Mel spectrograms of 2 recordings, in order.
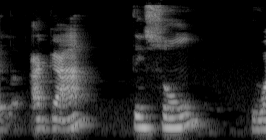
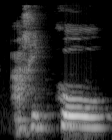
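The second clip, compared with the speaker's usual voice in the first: Haricot, loud, weight on the final co; strong final syllable; 7 dB louder than usual. Shown as a demonstration. Teacher demonstrates French end stress, strong final syllable. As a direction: punch the end of Haricot, silent H. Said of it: "é forte no final".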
